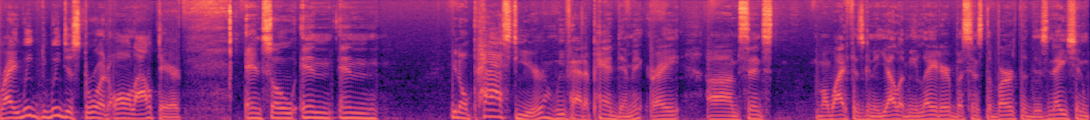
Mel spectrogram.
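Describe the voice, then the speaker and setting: A man's voice: mid-range voice, mellow. A man hosting a live-streamed discussion show, talking in a casual, emphatic way and often tagging his points with "right?".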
